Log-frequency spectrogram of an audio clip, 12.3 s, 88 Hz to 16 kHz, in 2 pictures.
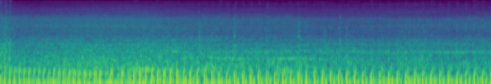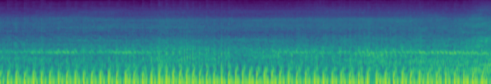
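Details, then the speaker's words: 2008 Harley-Davidson Softail Heritage with Screaming Eagle exhausts: low, lumpy V-twin beat with an irregular, iron-like clattering thump and vibration, occurring only when downshifting (e.g. 4th to 3rd, 6th to 5th), not at high speed. Primary drive noise. "o barulho ó tou reduzir aí você sente a vibração toda parece um um ferro e só faz quando reduz cara"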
